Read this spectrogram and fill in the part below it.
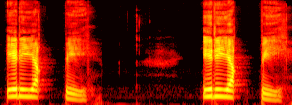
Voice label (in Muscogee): "eteyakpe", Muscogee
